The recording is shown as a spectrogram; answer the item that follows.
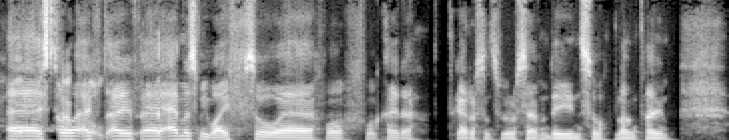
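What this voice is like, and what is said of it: Irish accent. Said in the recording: “you can say it better with the accent. Over in Ireland.”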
